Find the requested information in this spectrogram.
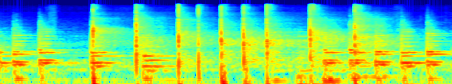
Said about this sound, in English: Map said to clap to slide open the gate。嗯，地图说要我们 clap。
